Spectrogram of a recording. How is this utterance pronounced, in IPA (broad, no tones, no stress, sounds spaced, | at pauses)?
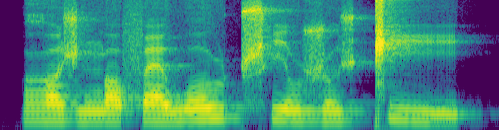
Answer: ɣ ɒ ʒ ŋ ɒ f æ w o w ʈ͡ʂʰ i w ʐ u ʒ ǁ i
